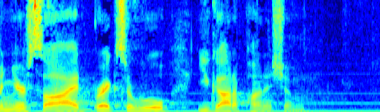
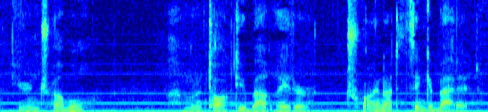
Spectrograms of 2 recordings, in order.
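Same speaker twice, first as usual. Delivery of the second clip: very soft whisper. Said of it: "Just come up and whisper to them".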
